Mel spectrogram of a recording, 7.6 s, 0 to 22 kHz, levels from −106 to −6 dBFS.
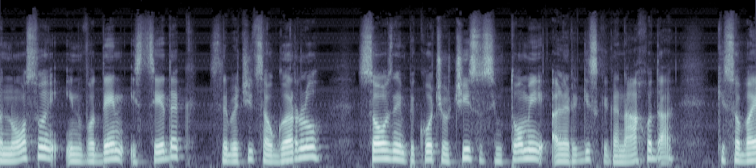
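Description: Timecode bleed runs under the speech for the whole clip: linear timecode from an adjacent track or cable has leaked into the audio path. Its square-wave code flips between two pitches, around 1 and 2 kHz, producing a steady chirping warble behind the speech. The bleed sits low, at about 40 dB below the programme, and its chatter rate suggests 23.976 fps code.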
